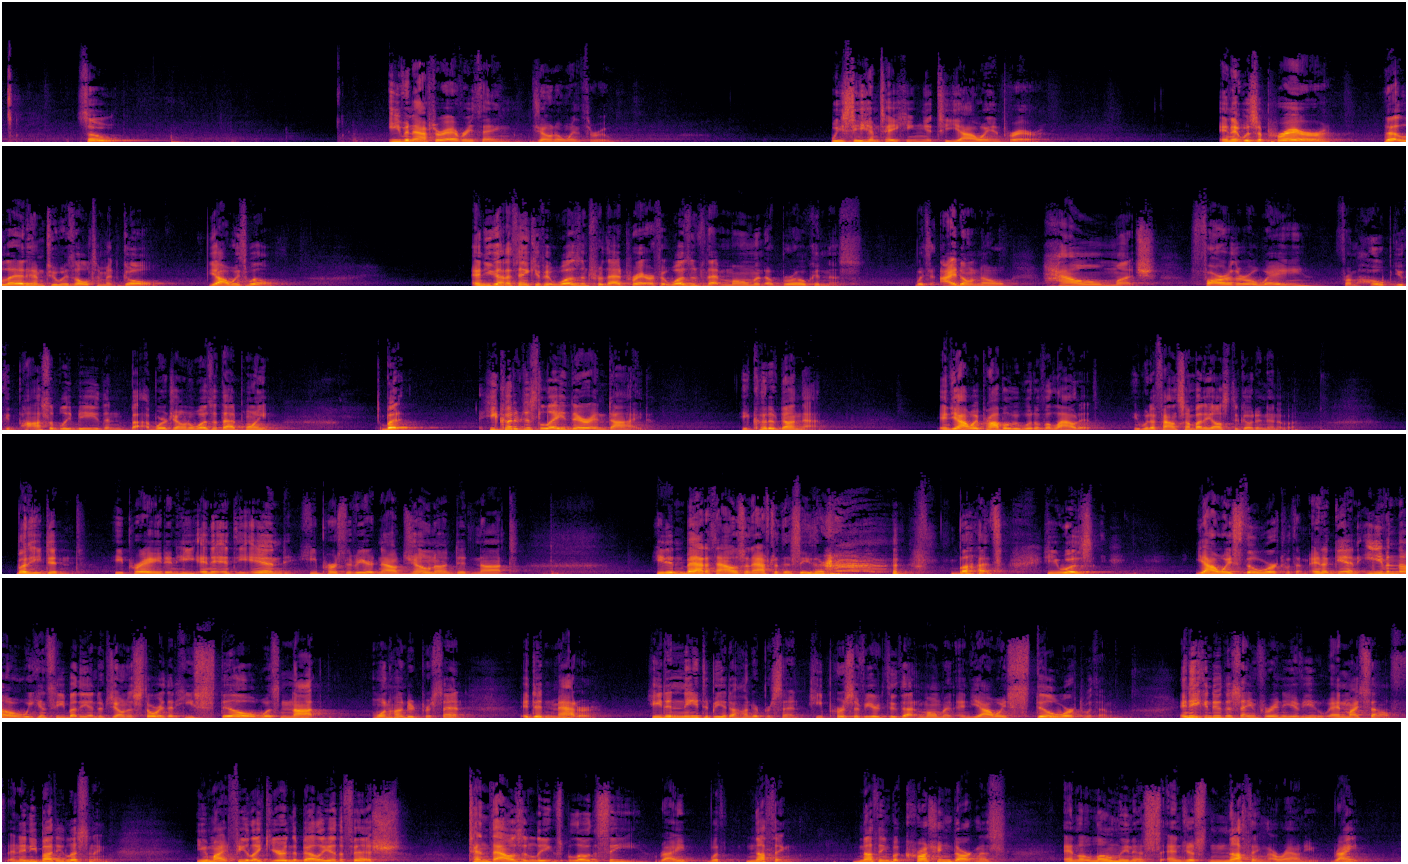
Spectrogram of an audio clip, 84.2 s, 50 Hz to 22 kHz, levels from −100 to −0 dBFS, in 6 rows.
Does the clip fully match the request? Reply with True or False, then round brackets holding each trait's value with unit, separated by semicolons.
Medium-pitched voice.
True (160 Hz)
